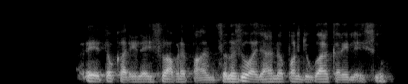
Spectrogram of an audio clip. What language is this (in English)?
Gujarati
